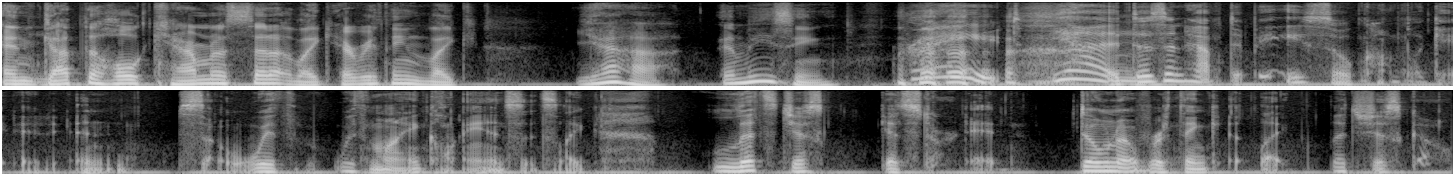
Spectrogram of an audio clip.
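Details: Adult woman diagnosed this year with spasmodic dysphonia; vocal cord spasms make her voice cut in and out, sometimes hoarse; she attributes it partly to voice overuse as a podcast host and to stress; real, apparently occurring during interview; spasmodic dysphonia.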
